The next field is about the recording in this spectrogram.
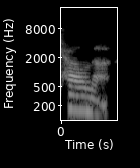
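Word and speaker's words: Kenaz: route like right now the rune is Kenna's or some the original pronunciation would have been Kona that is the room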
